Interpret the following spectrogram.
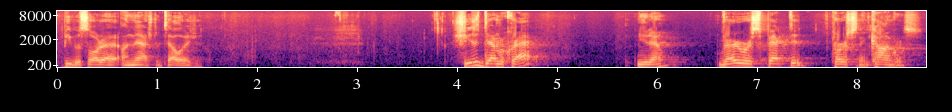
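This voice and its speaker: A man hosting his show, giving an emphatic opinion monologue, repeating himself for stress and firing rhetorical questions at his listeners. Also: mid-range voice. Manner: talks straight to the audience with rhetorical questions. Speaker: podcast host.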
